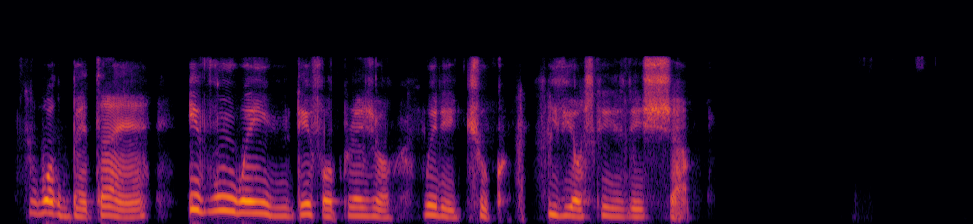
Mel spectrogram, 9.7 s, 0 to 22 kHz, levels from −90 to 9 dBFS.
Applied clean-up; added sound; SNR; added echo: neural mask model Resemble Enhance denoiser.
